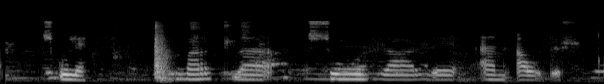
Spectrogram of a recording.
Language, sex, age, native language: Icelandic, female, 10, Icelandic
